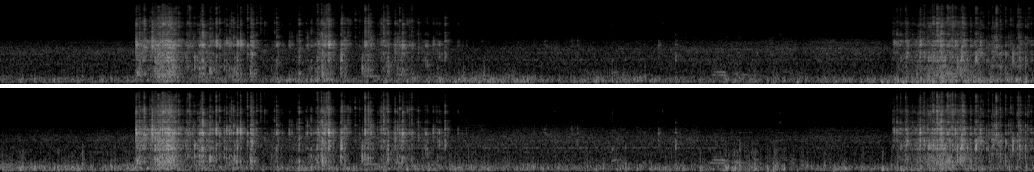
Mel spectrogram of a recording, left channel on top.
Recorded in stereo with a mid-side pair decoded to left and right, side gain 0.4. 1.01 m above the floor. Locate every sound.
1.4 s crumpling: 30° right, 1.2 m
